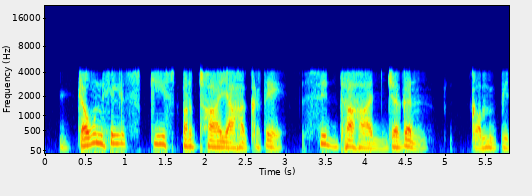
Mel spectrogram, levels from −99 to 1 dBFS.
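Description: Throughout, likely Opus compression at a very low rate has cut everything above 4.2 kHz, leaving the speech muffled, narrow and heavily grainy.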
